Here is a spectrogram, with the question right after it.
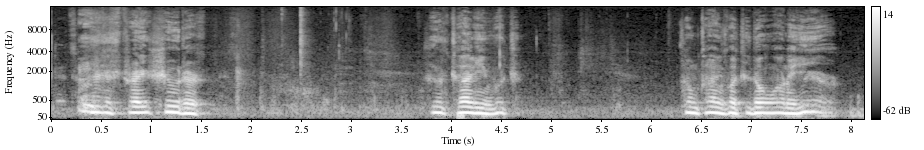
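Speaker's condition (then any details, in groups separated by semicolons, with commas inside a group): Parkinson's disease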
